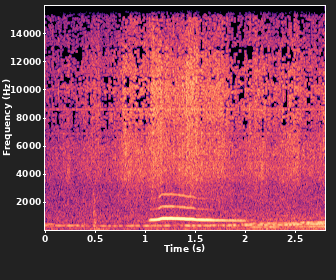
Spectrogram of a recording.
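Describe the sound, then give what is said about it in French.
An owl from a forest in Northumberland gives a single drawn-out, smooth, gently falling hoot over a steady low drone. “Oui, c'est exact. C'est une chouette. Pas n'importe laquelle, évidemment. Une chouette de la forêt de Northumberland.”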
